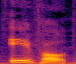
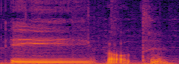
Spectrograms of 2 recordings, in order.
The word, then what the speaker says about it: Ewald: Como se pronuncia seu sobrenome? – Aline Ewald. Ewald. – Ah, esse de. Evald. É, tem gente que me chama de Aline Evaldo.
